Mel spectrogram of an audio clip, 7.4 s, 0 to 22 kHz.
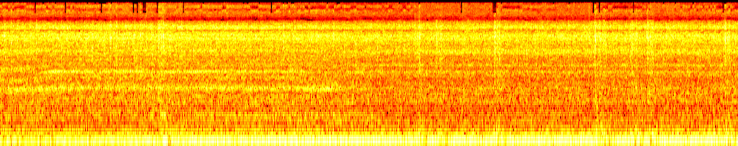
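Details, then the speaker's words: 1979 Chevy C-10 inline six, revived after 8 years sitting, idling: the drone dips about every second as a cylinder drops in and out, close to stalling; owner suspects a fouled spark plug. "It seems to have a cylinder that's coming in and out, so I imagine that there's a fouled out spark plug in there somewhere. Yeah, hear that? Just like plump, plump, plump, comes in and out, and it's getting ready to die right now."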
